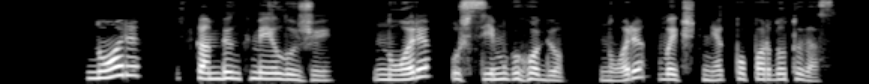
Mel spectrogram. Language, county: Lithuanian, Telšiai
